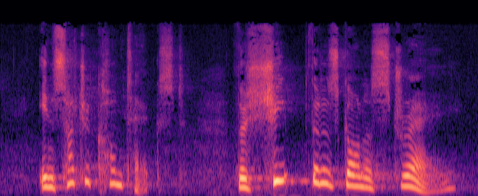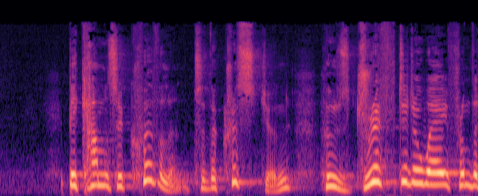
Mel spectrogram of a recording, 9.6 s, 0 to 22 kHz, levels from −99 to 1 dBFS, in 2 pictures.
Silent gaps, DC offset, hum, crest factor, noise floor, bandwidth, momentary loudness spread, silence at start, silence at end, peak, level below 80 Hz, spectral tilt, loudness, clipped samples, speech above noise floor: none; under 0.1%; none; 18 dB; -62 dBFS; 13.5 kHz; 15 LU; 0.4 s; 0 s; -2 dBFS; -68 dBFS; -5.5 dB/octave; -20 LUFS; under 0.1%; 42 dB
